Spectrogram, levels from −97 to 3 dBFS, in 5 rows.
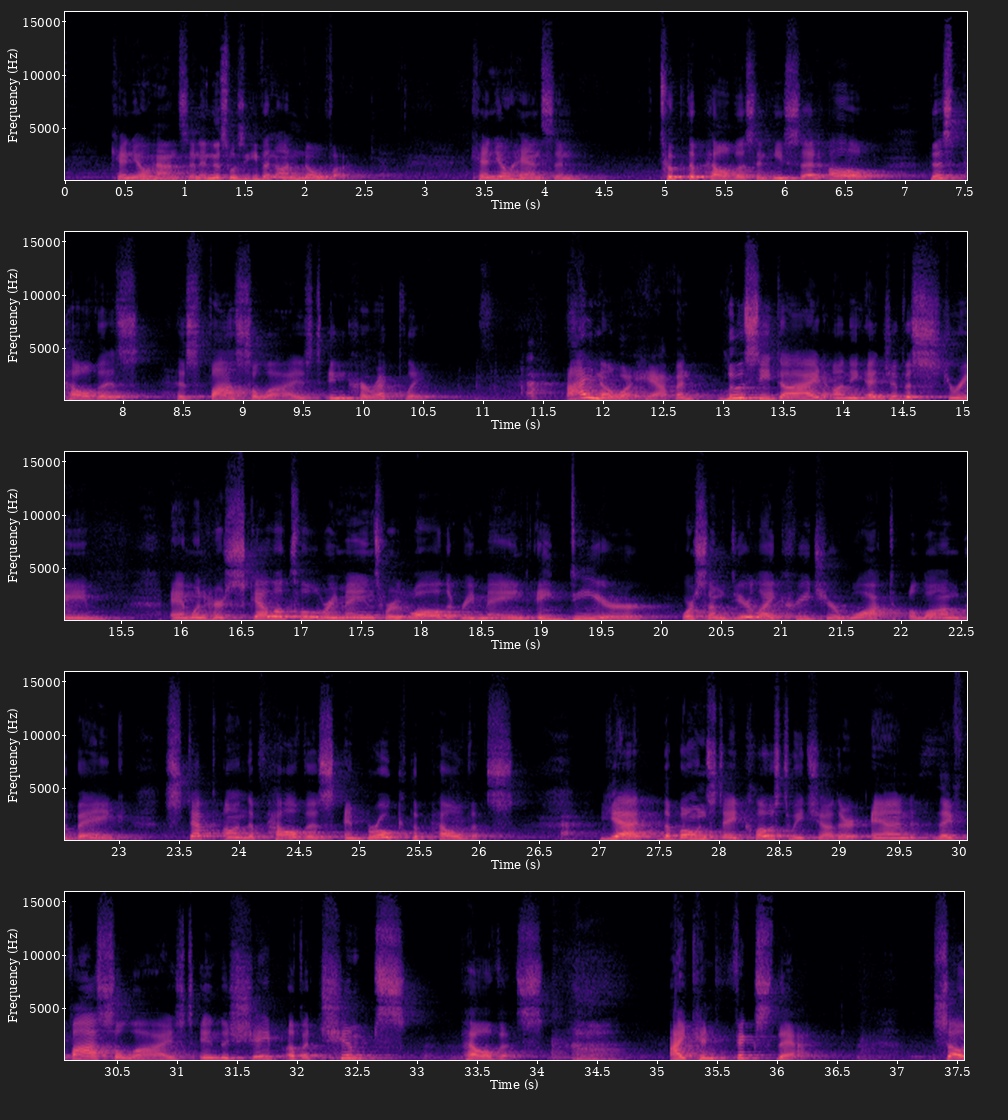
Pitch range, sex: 150-215 Hz, male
